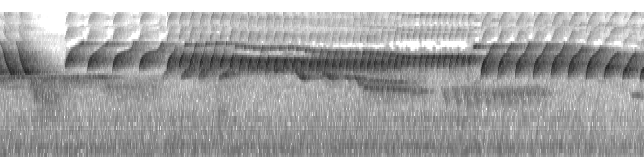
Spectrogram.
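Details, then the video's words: Canary singing to excite females for breeding: upswept repeated notes, a long rapid steady trill, then spaced rising chirps. "صوت الكناري الاصلي ( صوت جبار يحفز الذكر ويهيج الأنثى للتزاوج )"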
